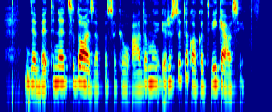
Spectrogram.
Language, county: Lithuanian, Vilnius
